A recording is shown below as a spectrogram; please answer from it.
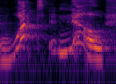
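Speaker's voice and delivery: imitated disbelief, pitch leaping up; incredulous refusal. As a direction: balk in mock disbelief. Retold shocked refusal.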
